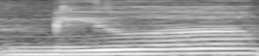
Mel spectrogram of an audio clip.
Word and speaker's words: Mila: to pronounce her name is it Mila Mila its mi la and I can't wait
